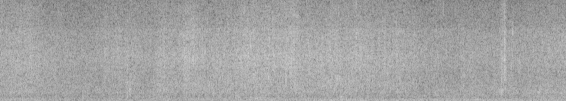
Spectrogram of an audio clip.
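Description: Surf washing up the beach at the water's edge: a steady rush of breaking waves and foam.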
